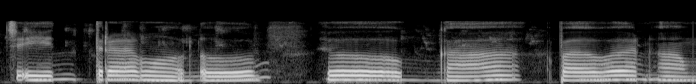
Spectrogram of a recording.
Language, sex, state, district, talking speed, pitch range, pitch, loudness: Telugu, female, Andhra Pradesh, Sri Satya Sai, 35 wpm, 190-210 Hz, 200 Hz, -13 LUFS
